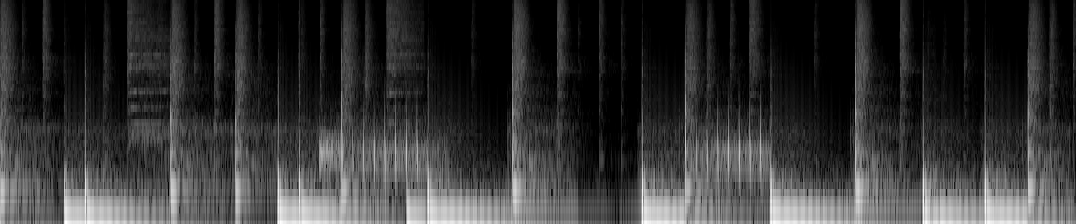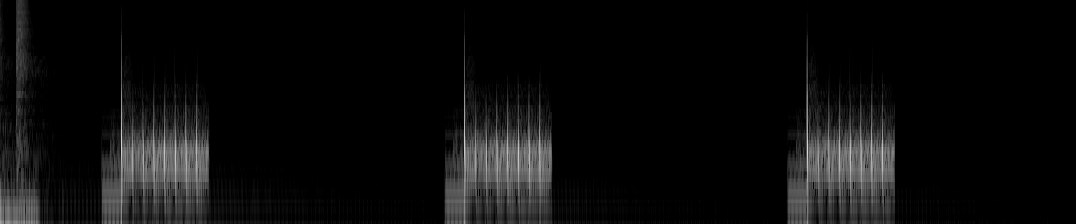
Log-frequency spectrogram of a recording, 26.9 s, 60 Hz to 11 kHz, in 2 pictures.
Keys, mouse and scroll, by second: 1.6 h, 2.3 alt+h, 2.8 click, 3.2 right click, 4.3 middle click, 4.5 h, 5.6-7.8 middle drag, 8.1 h, 8.7-10.5 middle drag, 10.1 click, 10.6 middle click, 11.3 click, 11.3 f, 12.5 click, 13.3 click, 14.1-15.5 middle drag, 15.5-16.4 drag, 16.5 click, 17.4-18.9 middle drag, 18.1 click, 18.9 f, 19.7 ctrl+z, 19.9-21.2 drag, 21.2 f, 22.0 middle click, 22.7 click, 24.0-25.2 middle drag, 25.4 click, 26.1 click, 26.7 click.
